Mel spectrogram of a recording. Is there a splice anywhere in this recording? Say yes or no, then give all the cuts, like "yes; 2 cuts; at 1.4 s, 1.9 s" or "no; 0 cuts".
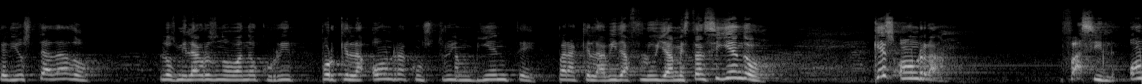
yes; 2 cuts; at 4.5 s, 8.6 s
